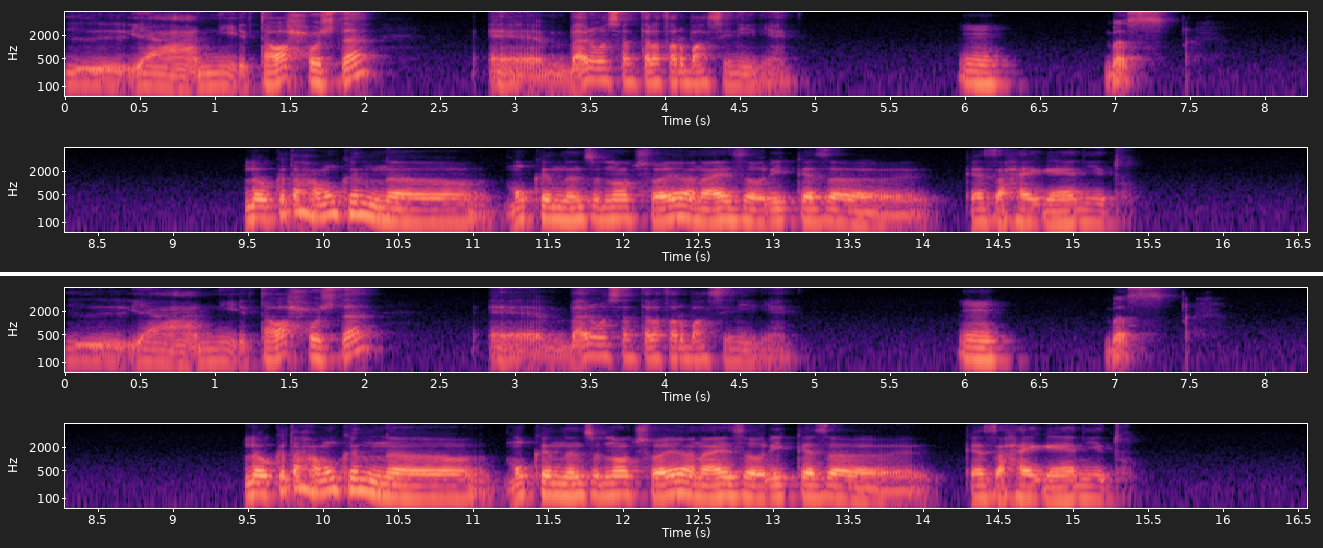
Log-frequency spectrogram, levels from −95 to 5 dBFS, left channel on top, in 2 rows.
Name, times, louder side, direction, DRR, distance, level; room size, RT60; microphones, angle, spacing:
voice 1, 0.0-2.1 2.8-4.8 6.9-7.3, left 4 dB, 35° left, 0.4 m, -25 dB
voice 2, 6.0-6.3 9.5-14.1 14.3-15.4, right 2 dB, 25° right, 0.8 m, -20 dB
11.5 x 9.6 x 2.2 m
head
